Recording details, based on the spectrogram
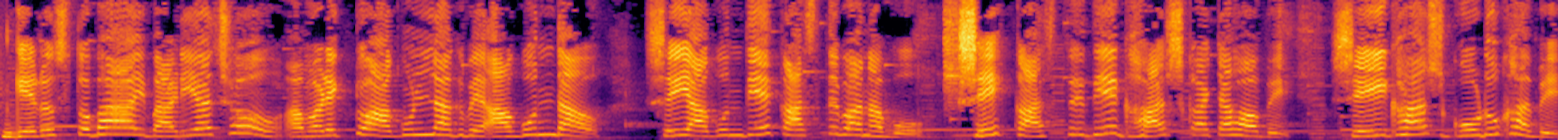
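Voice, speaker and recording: An extremely high-pitched cartoonish character voice speaks at a fairly slow pace. Music plays in the background. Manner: fast, repetitive listing.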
